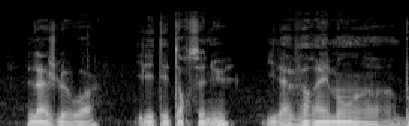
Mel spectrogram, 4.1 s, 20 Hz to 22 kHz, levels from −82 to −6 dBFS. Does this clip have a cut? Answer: yes; 1 cut; at 1.2 s

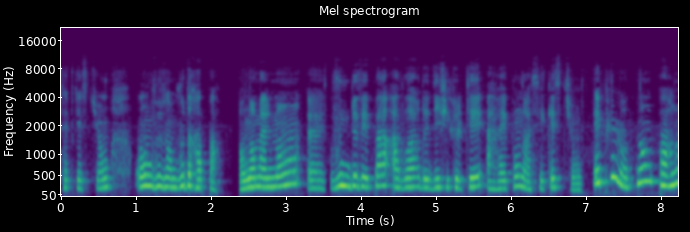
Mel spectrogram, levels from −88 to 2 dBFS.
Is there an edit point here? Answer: yes; 3 cuts; at 2.3 s, 3.5 s, 6.9 s

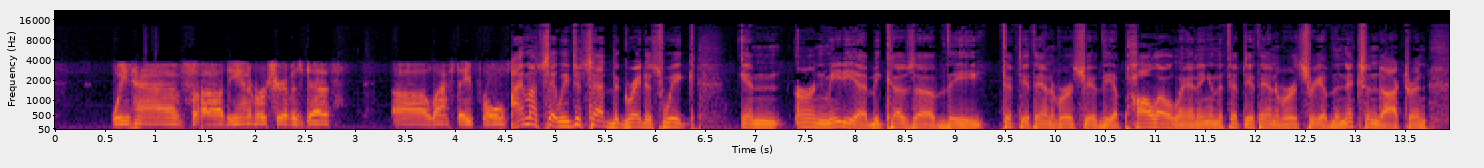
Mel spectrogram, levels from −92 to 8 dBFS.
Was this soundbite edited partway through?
yes; 2 cuts; at 4.5 s, 9.5 s

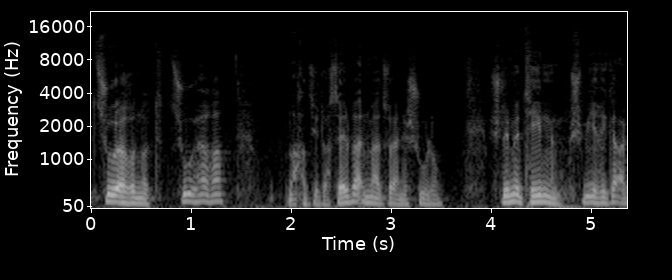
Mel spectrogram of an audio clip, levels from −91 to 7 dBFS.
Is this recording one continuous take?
no; 1 cut; at 3.9 s

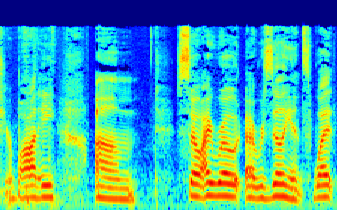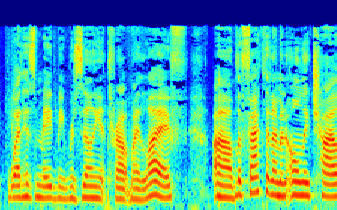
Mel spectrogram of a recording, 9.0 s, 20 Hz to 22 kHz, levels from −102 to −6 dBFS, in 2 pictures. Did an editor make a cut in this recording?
yes; 2 cuts; at 1.2 s, 7.6 s

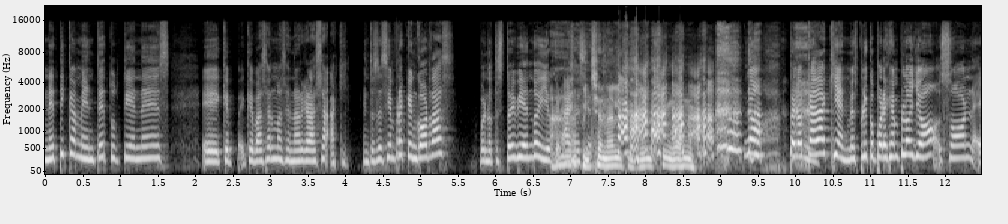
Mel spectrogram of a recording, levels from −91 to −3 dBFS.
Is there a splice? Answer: yes; 1 cut; at 4.2 s

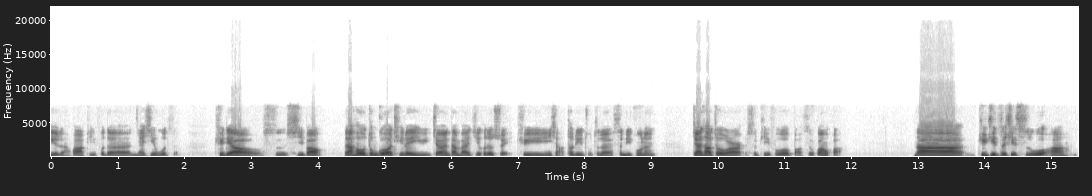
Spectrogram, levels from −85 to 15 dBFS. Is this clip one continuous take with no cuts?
no; 1 cut; at 4.2 s

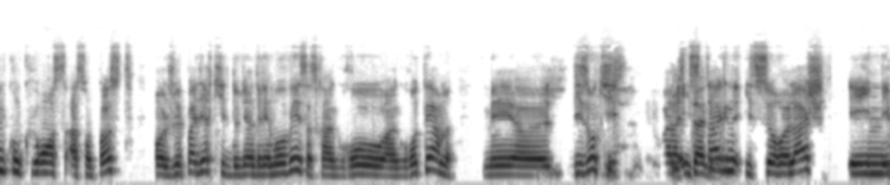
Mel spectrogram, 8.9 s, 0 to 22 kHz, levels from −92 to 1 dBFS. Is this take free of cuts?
yes; 0 cuts

